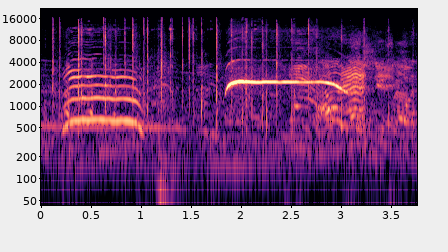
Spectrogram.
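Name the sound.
audience cheering and applause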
